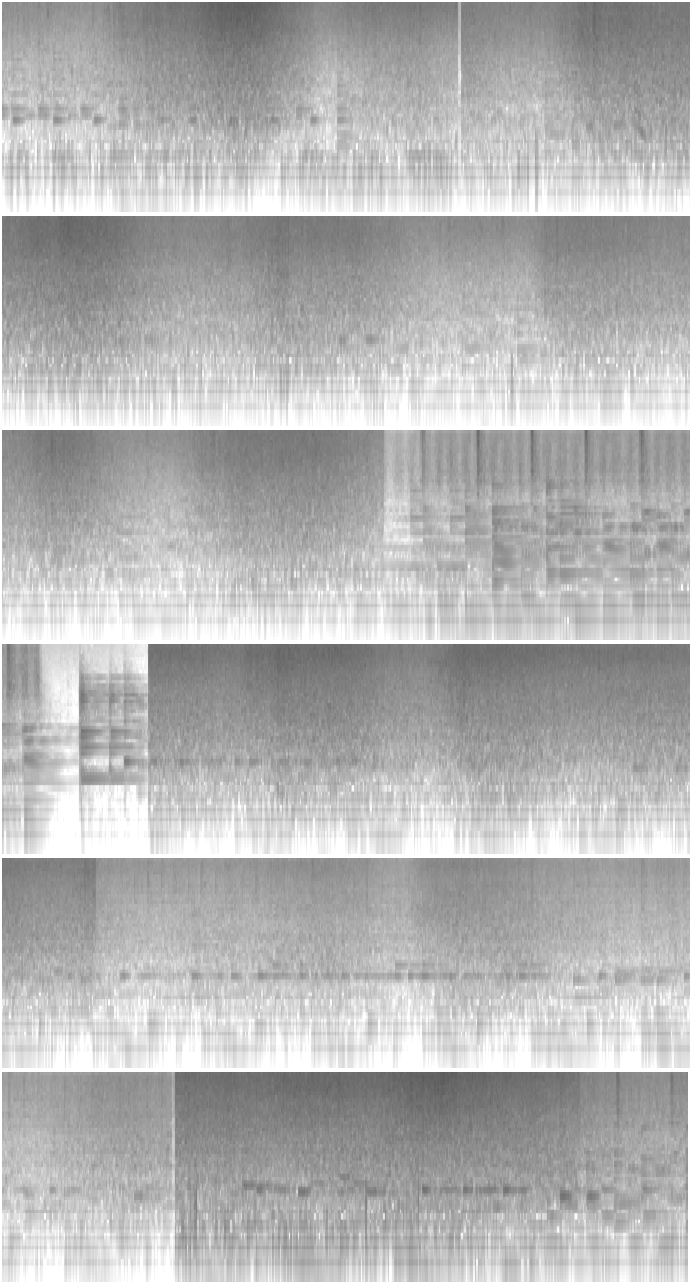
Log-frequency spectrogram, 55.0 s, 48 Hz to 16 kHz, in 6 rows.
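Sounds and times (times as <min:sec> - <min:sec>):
waves washing up a beach: 0:00.0 - 0:23.5, 0:29.5 - 0:55.0
faint background music: 0:29.5 - 0:55.0.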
